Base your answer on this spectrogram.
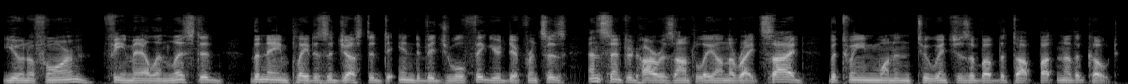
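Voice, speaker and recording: Male audiobook narrator: low, forceful, terse, matter-of-fact first-person thriller storytelling, very dry sound. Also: fairly even intonation, normal speed, hardly any pauses, no echo.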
